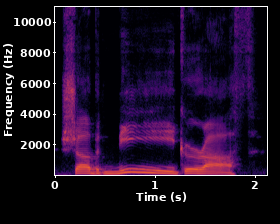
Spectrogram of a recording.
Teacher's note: You really got to hit and extend that second syllable, and it needs to have an E sound.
